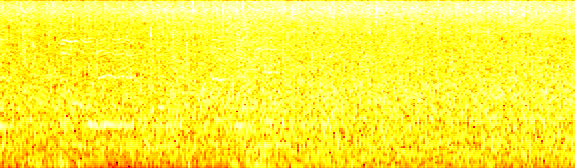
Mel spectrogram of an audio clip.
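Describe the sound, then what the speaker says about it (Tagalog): Stream water flows steadily at a free-entrance riverside resort with cottages in Malilipot, Albay, a continuous broadband rush that stays close and even throughout, with no talk over it. "Ayan, ang tubig."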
